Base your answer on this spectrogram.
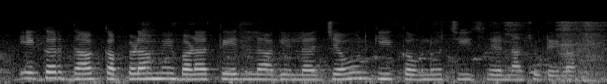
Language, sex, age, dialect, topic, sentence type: Bhojpuri, female, 18-24, Northern, agriculture, statement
